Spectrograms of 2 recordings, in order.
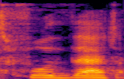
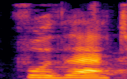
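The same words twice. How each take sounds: First: Said in the usual way. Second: For that, with "that" hit hard and loud; stress on that. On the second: Shown as a demonstration. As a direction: land heavily on "that" in "For that".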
